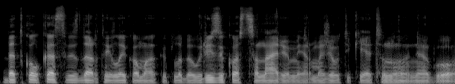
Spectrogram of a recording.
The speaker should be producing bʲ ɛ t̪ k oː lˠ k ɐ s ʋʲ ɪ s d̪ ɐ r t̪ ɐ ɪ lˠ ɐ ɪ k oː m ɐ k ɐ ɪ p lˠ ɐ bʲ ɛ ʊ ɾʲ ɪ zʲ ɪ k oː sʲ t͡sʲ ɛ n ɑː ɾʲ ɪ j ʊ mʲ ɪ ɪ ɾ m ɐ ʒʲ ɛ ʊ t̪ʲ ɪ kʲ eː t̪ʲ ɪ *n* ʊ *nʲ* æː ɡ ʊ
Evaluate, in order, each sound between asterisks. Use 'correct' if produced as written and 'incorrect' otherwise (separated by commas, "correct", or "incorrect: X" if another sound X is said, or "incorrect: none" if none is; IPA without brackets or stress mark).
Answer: correct, correct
